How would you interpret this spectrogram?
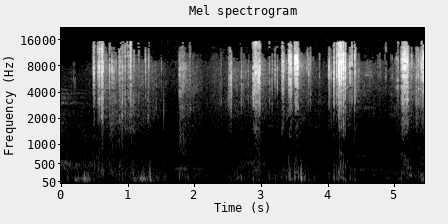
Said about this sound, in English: I'm taping it onto a vine. Well, it's not a vine, it's a fig tree, but it's the closest I could get at short notice.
